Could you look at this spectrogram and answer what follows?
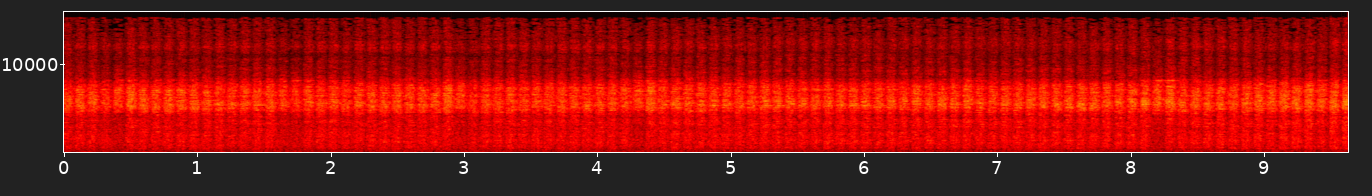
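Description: Ghost-hunting spirit box sweeping through radio stations: a steady hiss of static with a fast, even pulsing.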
